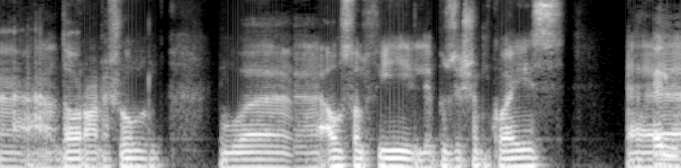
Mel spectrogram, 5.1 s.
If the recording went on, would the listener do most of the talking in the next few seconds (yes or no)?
no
